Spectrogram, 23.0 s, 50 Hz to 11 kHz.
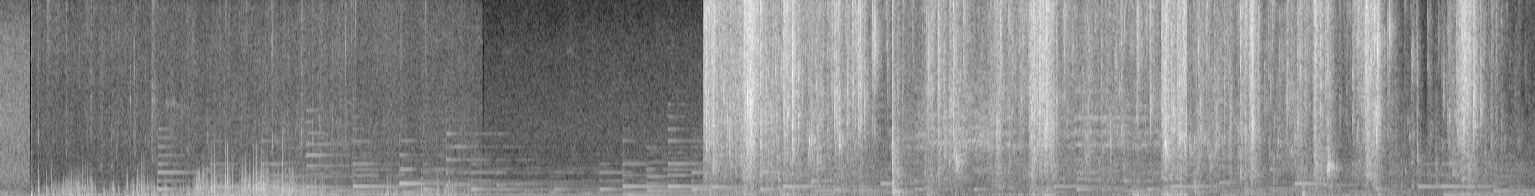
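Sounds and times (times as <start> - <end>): soft background music: 0.0 - 23.0
water running from a tap: 10.6 - 23.0.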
